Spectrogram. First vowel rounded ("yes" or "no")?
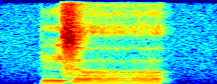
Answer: no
